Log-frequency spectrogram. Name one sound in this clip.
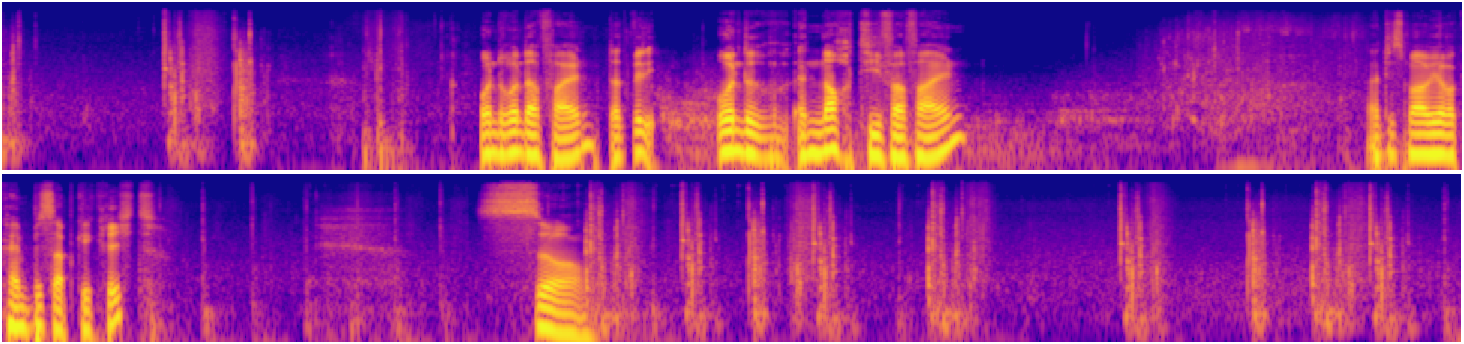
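A hammer knocks on wooden planks.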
